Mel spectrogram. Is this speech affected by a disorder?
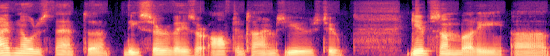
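No.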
